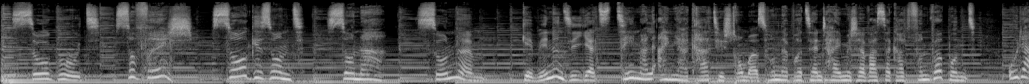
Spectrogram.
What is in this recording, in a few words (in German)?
Lebendig, AT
